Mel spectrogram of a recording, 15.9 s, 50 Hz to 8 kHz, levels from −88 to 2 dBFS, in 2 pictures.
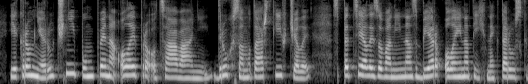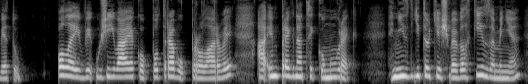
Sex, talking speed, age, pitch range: female, 120 wpm, 20-39, 215-265 Hz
